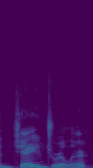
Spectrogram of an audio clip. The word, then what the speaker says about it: J-Driller: We had Tama Tonga versus El Fantasma, with Tama picking up the victory with the J-Driller. – Yes. – I think I'm saying that right. – That's right.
